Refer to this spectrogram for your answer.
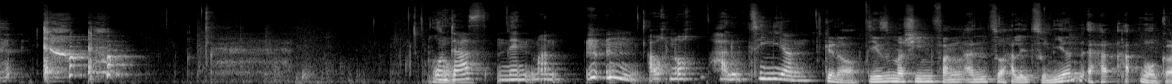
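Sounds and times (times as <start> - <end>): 
speech: 0.0 - 0.3, 4.3 - 11.7
person coughing: 0.0 - 1.4.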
